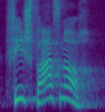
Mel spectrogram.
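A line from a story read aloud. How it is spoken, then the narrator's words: Call drowned by waves. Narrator (German): rief der noch, bevor die laut brechenden Wellen jedes weitere Wort verschluckten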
